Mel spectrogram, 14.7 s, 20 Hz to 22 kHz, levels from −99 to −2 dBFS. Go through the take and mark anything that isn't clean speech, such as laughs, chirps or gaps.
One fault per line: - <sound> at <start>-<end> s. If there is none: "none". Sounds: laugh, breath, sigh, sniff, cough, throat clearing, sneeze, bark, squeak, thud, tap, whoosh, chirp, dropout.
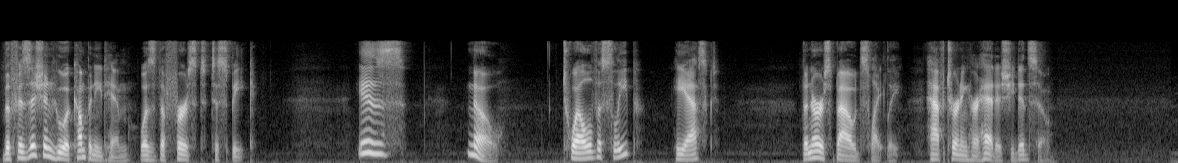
none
